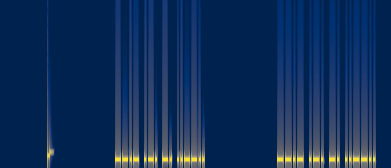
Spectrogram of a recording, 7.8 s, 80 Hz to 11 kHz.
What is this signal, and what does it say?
Morse code, heard as a keyed tone, about 30 wpm, 700 Hz. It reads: QRN? QRN?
